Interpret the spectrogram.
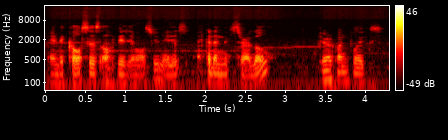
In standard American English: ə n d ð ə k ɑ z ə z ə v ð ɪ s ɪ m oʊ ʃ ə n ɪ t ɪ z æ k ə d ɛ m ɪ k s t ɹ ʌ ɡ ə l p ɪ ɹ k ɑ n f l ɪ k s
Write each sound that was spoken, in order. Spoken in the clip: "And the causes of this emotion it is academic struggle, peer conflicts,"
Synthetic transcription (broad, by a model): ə n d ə k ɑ s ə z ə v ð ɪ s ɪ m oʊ s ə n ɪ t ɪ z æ k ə d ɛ m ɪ k s t ɹ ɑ ɡ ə l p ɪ ɹ k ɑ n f l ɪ k s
